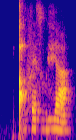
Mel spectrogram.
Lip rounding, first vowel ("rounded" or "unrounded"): rounded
